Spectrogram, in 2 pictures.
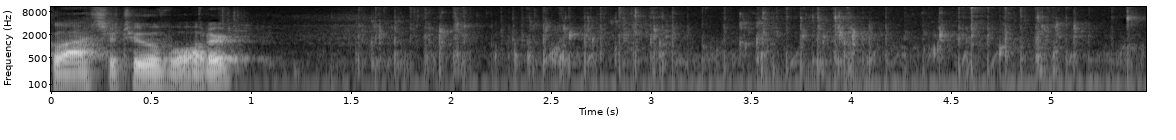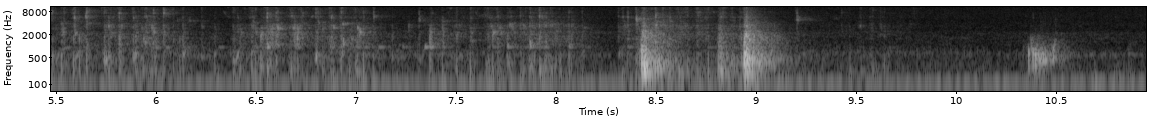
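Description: A young man gulps a drink in long swallows.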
